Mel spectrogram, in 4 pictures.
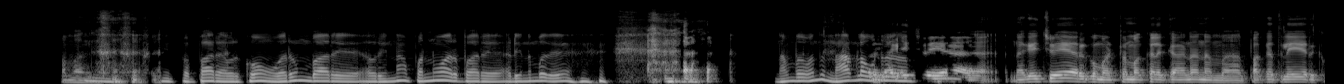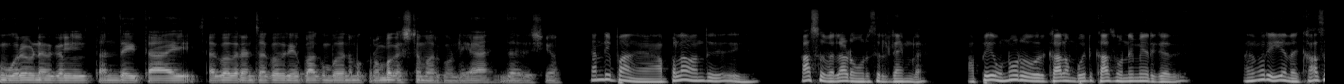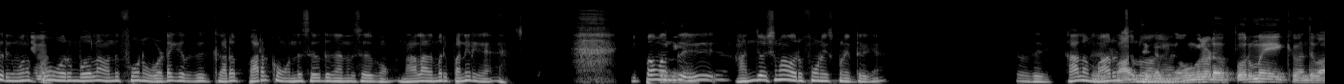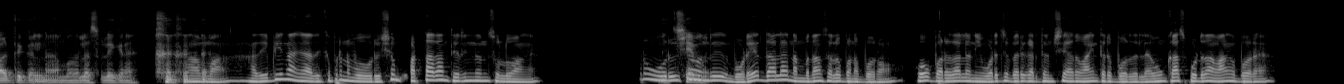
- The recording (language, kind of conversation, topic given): Tamil, podcast, உணவில் சிறிய மாற்றங்கள் எப்படி வாழ்க்கையை பாதிக்க முடியும்?
- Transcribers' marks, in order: laugh; laugh; other background noise; other noise; "செவத்துக்கும்" said as "செவுக்கும்"; chuckle; sigh; laugh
